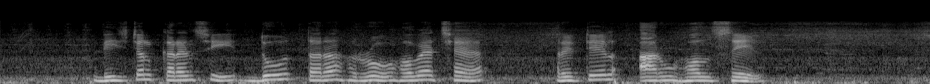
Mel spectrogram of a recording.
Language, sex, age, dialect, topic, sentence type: Maithili, male, 51-55, Angika, banking, statement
